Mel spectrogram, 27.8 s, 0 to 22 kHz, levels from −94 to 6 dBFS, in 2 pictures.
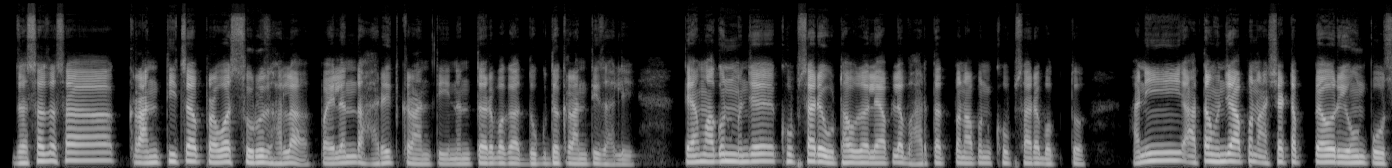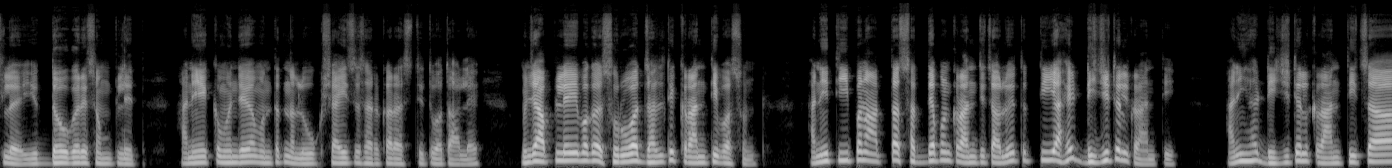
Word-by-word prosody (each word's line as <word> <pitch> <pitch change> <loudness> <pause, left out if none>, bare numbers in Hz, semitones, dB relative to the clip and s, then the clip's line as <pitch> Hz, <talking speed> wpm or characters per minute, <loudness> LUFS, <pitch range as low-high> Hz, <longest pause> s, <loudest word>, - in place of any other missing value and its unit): जसा-जसा 175 +8 +1 0.6
क्रांतीचा 145 +5 +2
प्रवास 155 -1 +1
सुरू 145 0 +3
झाला, 125 -3 -1 0.2
पहिल्यांदा 135 +4 0
हरित 120 +4 -3
क्रांती, 110 -2 -4
नंतर 115 +3 -1
बघा 125 0 0
दुग्ध 115 +3 -4
क्रांती 115 -1 -2
झाली, 105 -2 -8 0.5
त्यामागून 160 +2 +3
म्हणजे 170 +2 +2
खूप 165 -2 -3
सारे 170 -2 +5
उठाव 135 -1 +2
झाले. 135 -1 +2
आपल्या 130 +2 0
भारतात 115 +2 -5
पण 135 -2 -1
आपण 130 +1 -4
खूप 130 -3 -7
सारं 125 -1 -2
बघतो 115 +1 -7 0.5
आणि 185 +6 +1
आता 145 +3 +1
म्हणजे 170 +1 +4
आपण 165 0 +2
अशा 135 +2 -1
टप्प्यावर 155 0 +2
येऊन 140 0 +2
पोहोचलो 125 0 -1
आहे, 110 -2 0
युद्ध 115 +2 -3
वगैरे 135 0 +3
संपलेत 120 -2 -5 0.5
आणि 130 +2 +1
एक 140 +2 -2
म्हणजे 140 +1 +1
म्हणतात 140 0 -4
ना, 145 -3 -2
लोकशाहीचं 125 +3 -2
सरकार 120 -1 -4
अस्तित्वात 115 0 -7
आलं 105 -1 -6
आहे, 110 - -8 0.4
म्हणजे 145 +6 +5
आपले 185 +3 +5
बघा 185 -1 +3
सुरुवात 160 +5 +4
झाली 145 +1 +1
ती 200 - +1
क्रांतीपासून 135 -6 0 0.6
आणि 150 +6 +3
ती 190 0 +3
पण 205 -1 +3
आत्ता 175 +1 +2
सध्या 170 -1 0
पण 195 0 -2
क्रांती 145 -3 +1
चालू 145 0 +1
आहे. 180 - +1
तर 190 - -7
ती 200 0 +2
आहे 190 +3 +4
डिजिटल 185 +7 +2
क्रांती 105 -2 -7 0.5
आणि 140 +7 0
ह्या 180 - +1
डिजिटल 140 +8 -1
क्रांतीचा 140 +5 0
140 Hz, 155 wpm, -23 LUFS, 120-160 Hz, 0.6 s, सारे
